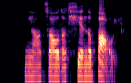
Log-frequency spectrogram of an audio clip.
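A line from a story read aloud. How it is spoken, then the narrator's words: Cold. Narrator (Chinese): 他 冷冷的说出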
